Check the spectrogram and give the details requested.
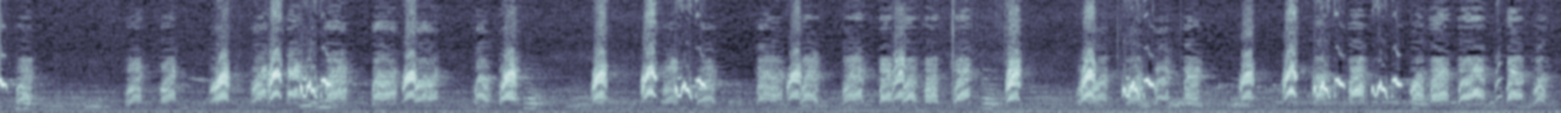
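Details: Young sooty-headed bulbul sounds used as a lure to attract birds: dense, rapid series of harsh, squawky chattering notes, repeated almost without pause, over a low rumbling background hum.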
